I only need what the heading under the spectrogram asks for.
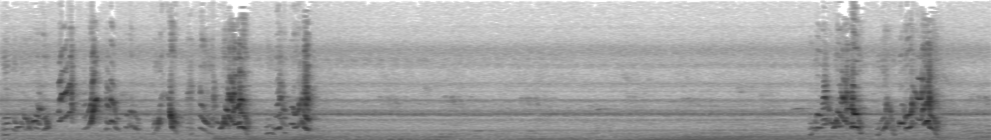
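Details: Captive black-naped oriole of Sumbawa singing in two bursts of rapid, scratchy chirps and whistles separated by a long quiet gap filled only with steady hum.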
